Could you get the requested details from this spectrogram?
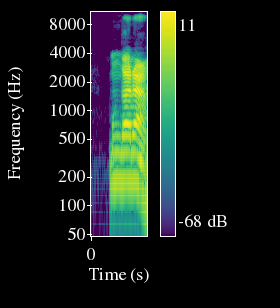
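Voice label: "menggarang", Malay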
